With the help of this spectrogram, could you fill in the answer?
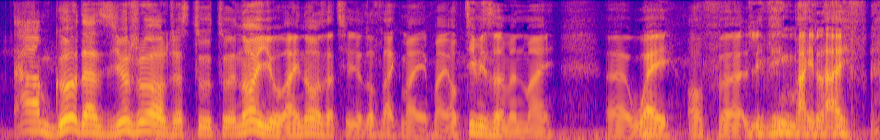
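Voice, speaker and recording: Speaking fairly slowly in a French accent, a man uses lively intonation at medium pitch. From France. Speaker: chess grandmaster, podcast co-host. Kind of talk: casual chat.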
